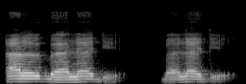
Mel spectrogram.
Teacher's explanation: cara membaca qalqalah sugro dengan kubro itu sama, ya. tidak ada bedanya. Jadi cukup dipantulkan secara natural. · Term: qalqalah kubro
